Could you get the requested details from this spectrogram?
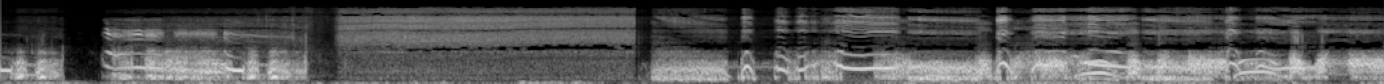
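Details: Manx shearwater raucous, crowing cackles rising and falling in repeated bursts over steady wind, played back at occupied island burrows for a census correction factor; part may be a real bird replying rather than the playback.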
